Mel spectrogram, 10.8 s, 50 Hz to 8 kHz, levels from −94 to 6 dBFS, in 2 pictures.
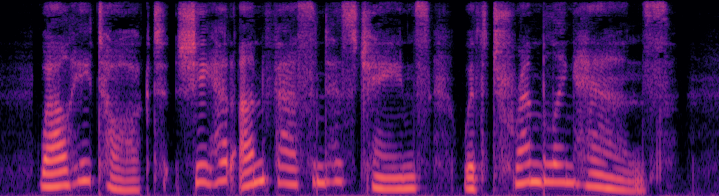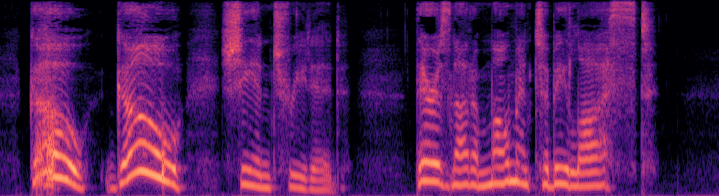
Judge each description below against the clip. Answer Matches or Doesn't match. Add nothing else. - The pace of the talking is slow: Matches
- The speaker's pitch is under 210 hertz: Doesn't match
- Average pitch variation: Doesn't match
